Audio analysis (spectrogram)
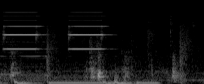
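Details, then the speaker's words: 2004 Mercedes-Benz S-Class W220 door after installing a new door lock assembly with soft-close: two short high beeps with soft actuator thunks as the doors lock; central locking and soft close working normally. "that works unlock boom cool that works soft close works"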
